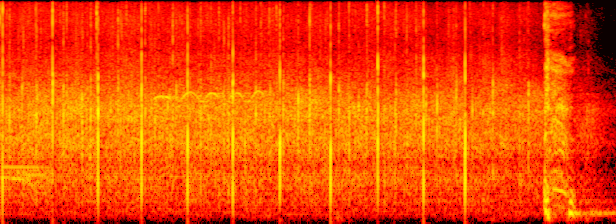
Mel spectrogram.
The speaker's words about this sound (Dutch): Ehm, aan mensen, even een applaus geven voor iedereen hier, die hier was.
